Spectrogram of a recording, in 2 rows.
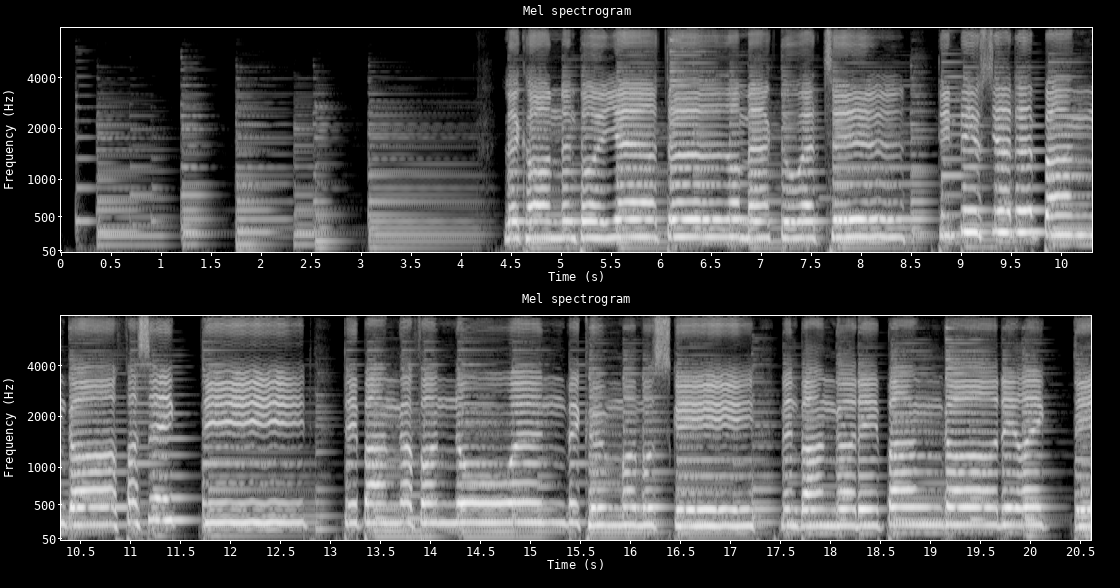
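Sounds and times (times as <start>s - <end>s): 
tenor singing: 4.2s - 20.5s.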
